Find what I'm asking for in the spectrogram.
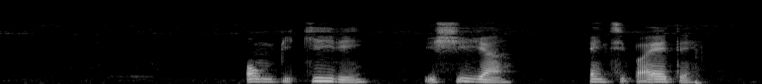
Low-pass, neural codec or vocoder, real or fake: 7.2 kHz; vocoder, 44.1 kHz, 128 mel bands every 256 samples, BigVGAN v2; fake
